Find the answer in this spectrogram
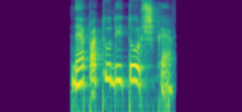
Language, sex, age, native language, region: Slovenian, female, 60+, Slovenian, Savinja region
